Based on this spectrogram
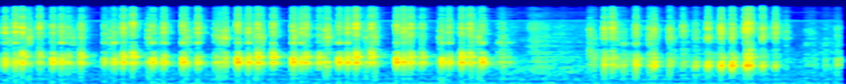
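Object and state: Wooden decoration.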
